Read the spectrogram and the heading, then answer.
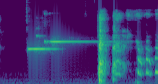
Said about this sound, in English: That's a chime for the correct answer. That's my watch.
